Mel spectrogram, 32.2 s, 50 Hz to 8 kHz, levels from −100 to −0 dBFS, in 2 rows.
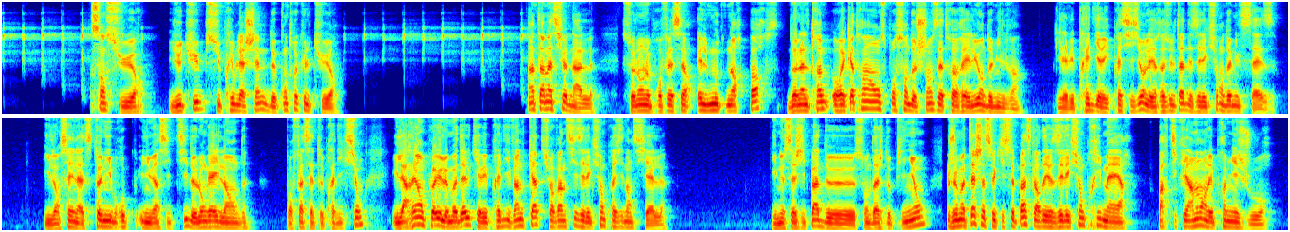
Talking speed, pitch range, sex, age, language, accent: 155 wpm, 95-130 Hz, male, 40-59, French, French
